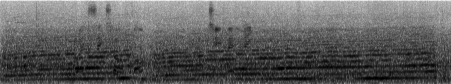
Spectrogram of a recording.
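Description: A rally car engine revs hard, rising and dropping in pitch as gears shift.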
